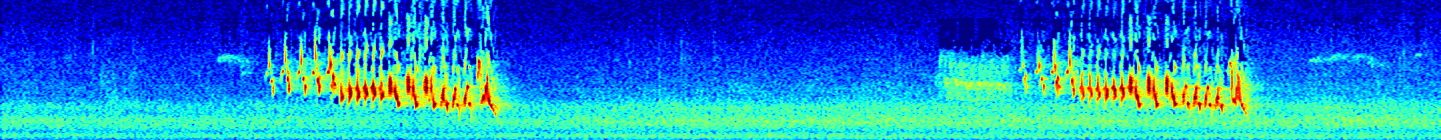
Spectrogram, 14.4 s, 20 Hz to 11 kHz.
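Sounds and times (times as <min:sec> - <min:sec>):
common chaffinch Fringilla coelebs singing: 0:02.2 - 0:05.2, 0:09.4 - 0:14.4.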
